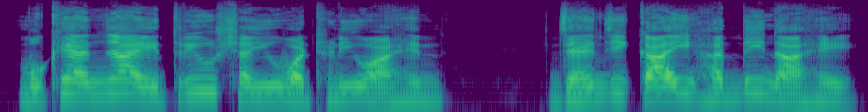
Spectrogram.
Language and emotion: Sindhi, neutral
